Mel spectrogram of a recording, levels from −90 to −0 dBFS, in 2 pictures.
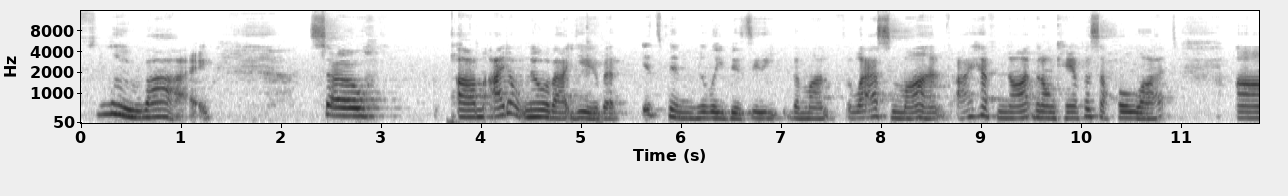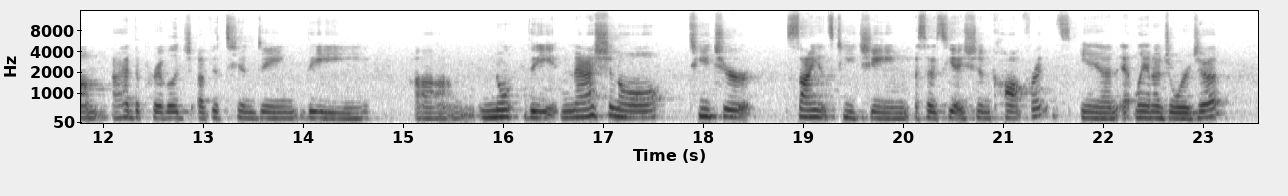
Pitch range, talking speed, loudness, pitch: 185-225 Hz, 120 wpm, -28 LUFS, 200 Hz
